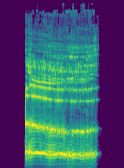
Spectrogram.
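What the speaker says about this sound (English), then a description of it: "I'm going to unleash an ungodly belch in his face." A loud, drawn-out human belch lasting about a second and a half, deep and rough with a strong voiced tone, starting abruptly and cutting off alone in silence.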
